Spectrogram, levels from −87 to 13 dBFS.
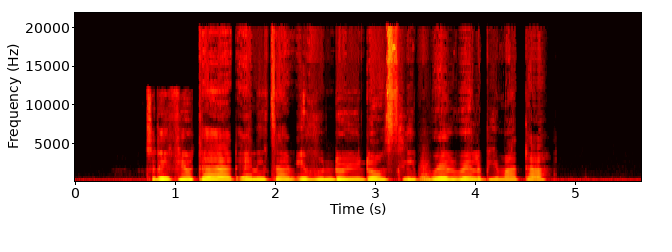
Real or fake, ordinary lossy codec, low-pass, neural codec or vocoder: real; none; none; none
